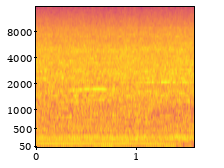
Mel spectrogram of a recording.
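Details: Samsung steam VRT washer drain pump after it had stopped dead and overheated, no new parts: steady low hum holding even for under two seconds, no rattle or labouring; draining normally.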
